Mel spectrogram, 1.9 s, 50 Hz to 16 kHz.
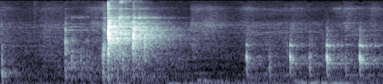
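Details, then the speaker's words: Ford 8.8 rear axle from an Explorer, shortened for a Colorado, during differential assembly: four or five light metallic clicks as the gears are rocked back and forth show normal ring-and-pinion backlash. "see that now you can hear and see the wiggle"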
